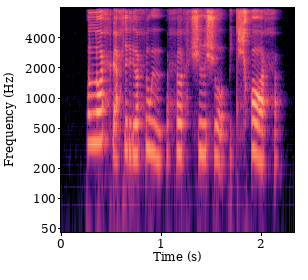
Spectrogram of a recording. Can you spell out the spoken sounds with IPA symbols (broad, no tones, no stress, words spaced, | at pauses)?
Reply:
lɔħ ɽḛħrʉħwʉ | ħuħʃɨʃo | t͡ɕʰɔħ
